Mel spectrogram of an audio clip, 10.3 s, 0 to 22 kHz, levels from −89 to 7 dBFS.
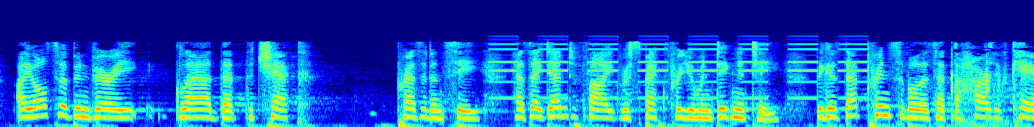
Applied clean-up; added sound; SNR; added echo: none; Alarm; 15 dB; none.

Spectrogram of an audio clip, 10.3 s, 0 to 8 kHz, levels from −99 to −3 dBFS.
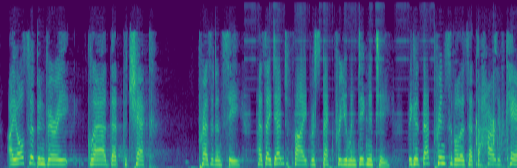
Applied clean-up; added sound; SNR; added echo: neural separator model SepFormer DNS4.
